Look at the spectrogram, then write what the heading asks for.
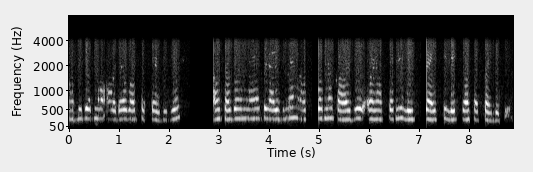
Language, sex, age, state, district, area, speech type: Urdu, female, 30-45, Delhi, Central Delhi, urban, conversation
